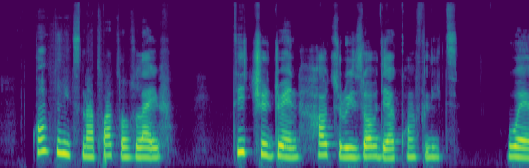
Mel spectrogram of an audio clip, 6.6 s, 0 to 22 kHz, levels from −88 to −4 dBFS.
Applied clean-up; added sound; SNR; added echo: neural mask model DeepFilterNet 3.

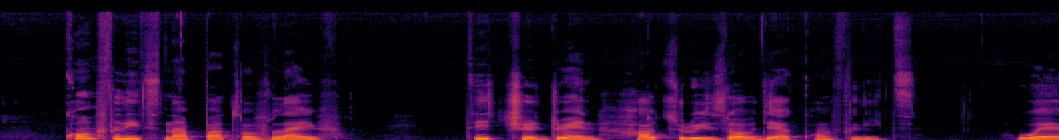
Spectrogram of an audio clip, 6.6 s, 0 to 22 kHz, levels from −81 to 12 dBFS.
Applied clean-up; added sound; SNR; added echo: none; none; none; none.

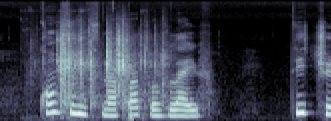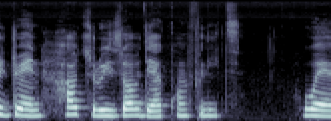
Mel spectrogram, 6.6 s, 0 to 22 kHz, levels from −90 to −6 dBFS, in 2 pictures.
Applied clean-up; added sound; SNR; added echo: none; Tools; 5 dB; none.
